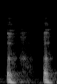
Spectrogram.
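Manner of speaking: soft, repeated lax "uh"; quiet little "uh", fully relaxed; schwa sound. Shown as a demonstration. Teacher isolates the schwa sound for learners, soft uh. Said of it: "This is the schwa sound".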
